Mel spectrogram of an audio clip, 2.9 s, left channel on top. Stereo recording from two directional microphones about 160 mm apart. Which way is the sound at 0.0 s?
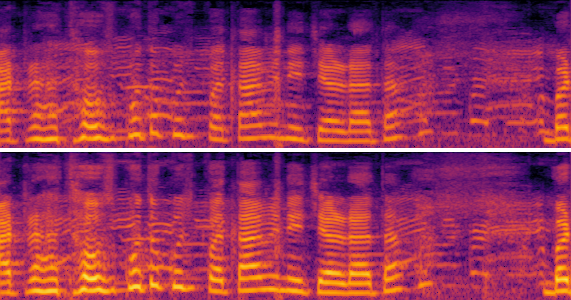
30° right (ahead or behind).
